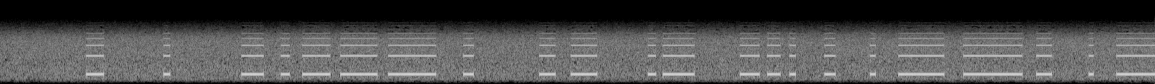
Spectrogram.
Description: Beeps of irregular length, with phone line noise. There is no code.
